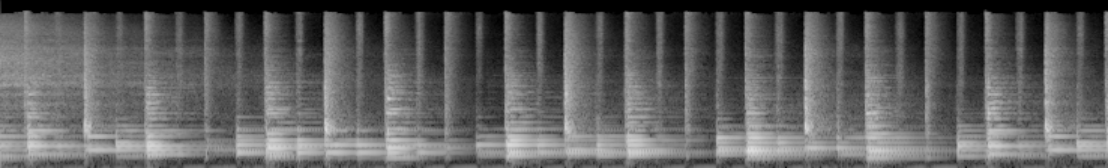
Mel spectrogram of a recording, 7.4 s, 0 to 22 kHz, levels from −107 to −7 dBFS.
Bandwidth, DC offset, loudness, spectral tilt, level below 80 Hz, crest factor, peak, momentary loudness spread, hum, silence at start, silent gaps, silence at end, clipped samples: 17 kHz; under 0.1%; -30 LUFS; -2.5 dB/octave; -78 dBFS; 22 dB; -8 dBFS; 11 LU; none; 0 s; none; 0 s; under 0.1%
